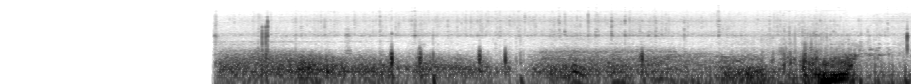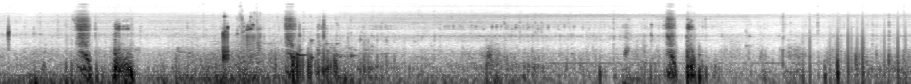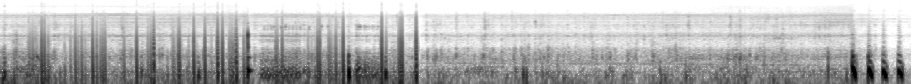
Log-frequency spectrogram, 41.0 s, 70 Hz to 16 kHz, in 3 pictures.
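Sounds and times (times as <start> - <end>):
muffled underwater rumble: 3.2 - 40.9.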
